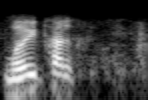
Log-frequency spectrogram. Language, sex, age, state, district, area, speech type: Bodo, male, 60+, Assam, Chirang, rural, conversation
